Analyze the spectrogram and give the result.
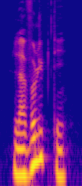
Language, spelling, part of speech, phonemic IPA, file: French, volupté, noun, /vɔ.lyp.te/, Fr-volupté.ogg
- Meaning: 1. voluptuousness 2. rich and intense pleasure, especially sexual pleasure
